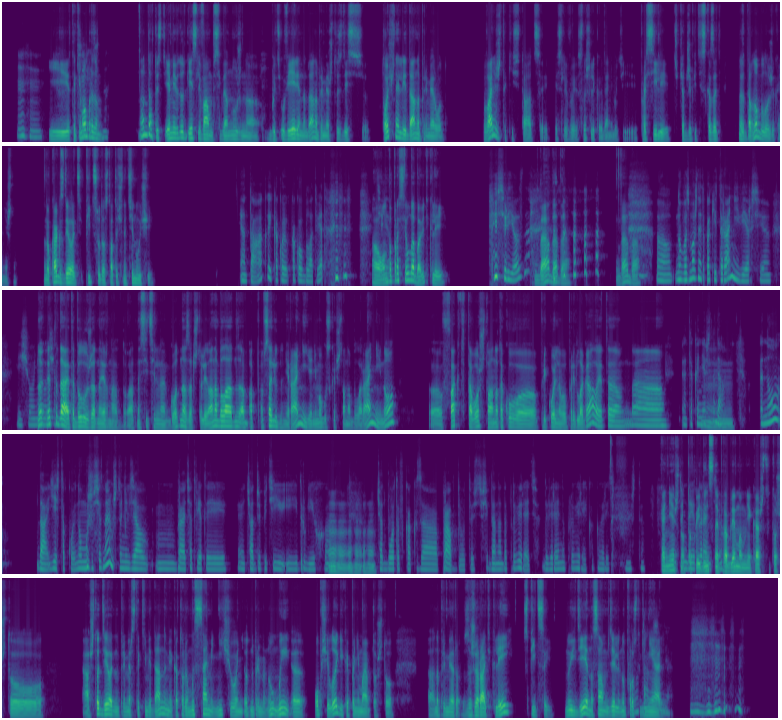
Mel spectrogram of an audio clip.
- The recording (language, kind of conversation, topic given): Russian, unstructured, Как технологии изменили ваш подход к обучению и саморазвитию?
- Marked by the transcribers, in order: tsk; tapping; chuckle; laughing while speaking: "Серьёзно?"; laugh; laugh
